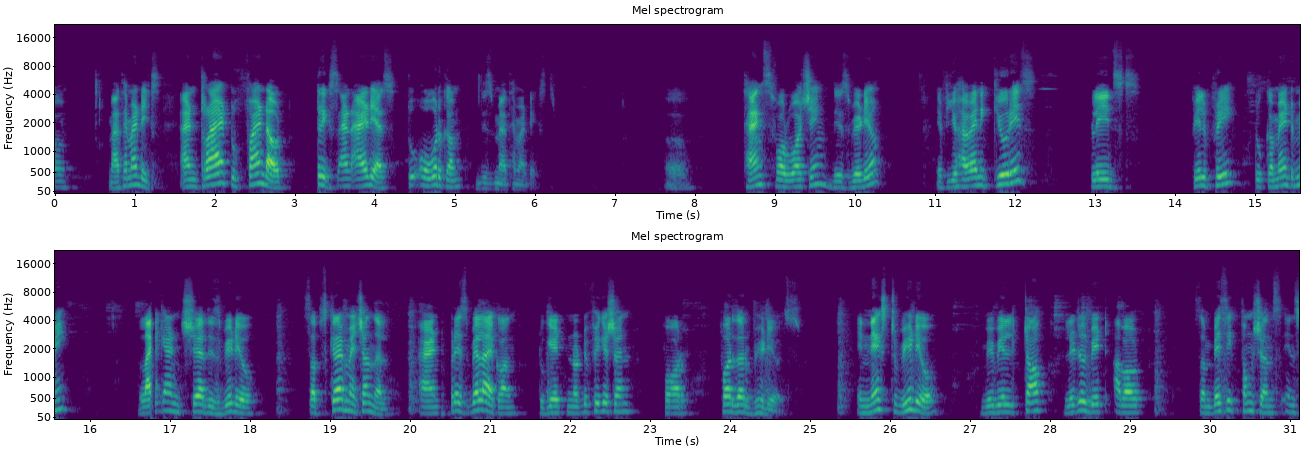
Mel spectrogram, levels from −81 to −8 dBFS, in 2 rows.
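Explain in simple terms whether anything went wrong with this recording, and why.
Two kinds of network fault affect this audio, both caused by pieces of the stream failing to reach the receiver in time.

Short concealed packet loss occurs five times: at about 1.17 to 1.21 s, 13.33 to 13.40 s, 17.75 to 17.78 s, 20.34 to 20.40 s and 23.22 to 23.26 s. Each time, 20 to 40 ms of audio went missing. The receiver covered each hole by stretching out the sound just before it and then blending back in, so each one is heard as a brief smear or wobble rather than silence.

A burst of packet loss occurs twice: at 6.11 to 6.29 s and at 16.76 to 16.83 s. Both times, about 60 ms in a row was lost. That is too long to hide neatly, so the receiver kept repeating the last sound while fading it down, which gives a short held buzz or hiss. Playback then picks up further along, and the audio that fell in the gap is simply gone. 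At 6.11 s, a further sliver of about 10 ms was also dropped.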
